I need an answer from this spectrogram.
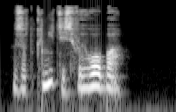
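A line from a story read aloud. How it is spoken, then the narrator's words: Barely audible. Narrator (Russian): едва слышно бросил фиолетовый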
